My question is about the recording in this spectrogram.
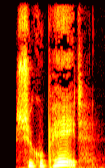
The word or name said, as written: psykopat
